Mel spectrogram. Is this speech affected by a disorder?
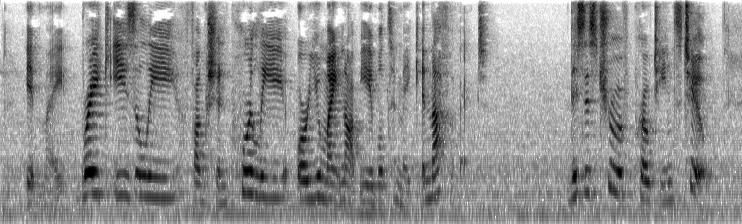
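No.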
